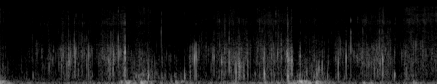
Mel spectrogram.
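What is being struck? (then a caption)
Plastic cling film wrapped over a microphone. Fingertips rub and crinkle clear plastic cling film wrapped around a microphone held in both hands. The result is irregular crackling and crinkling bursts over a dense, low, rumbling handling noise, with quick-fading snaps scattered throughout.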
